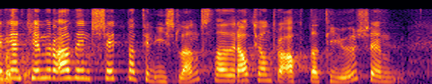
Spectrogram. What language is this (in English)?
Icelandic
